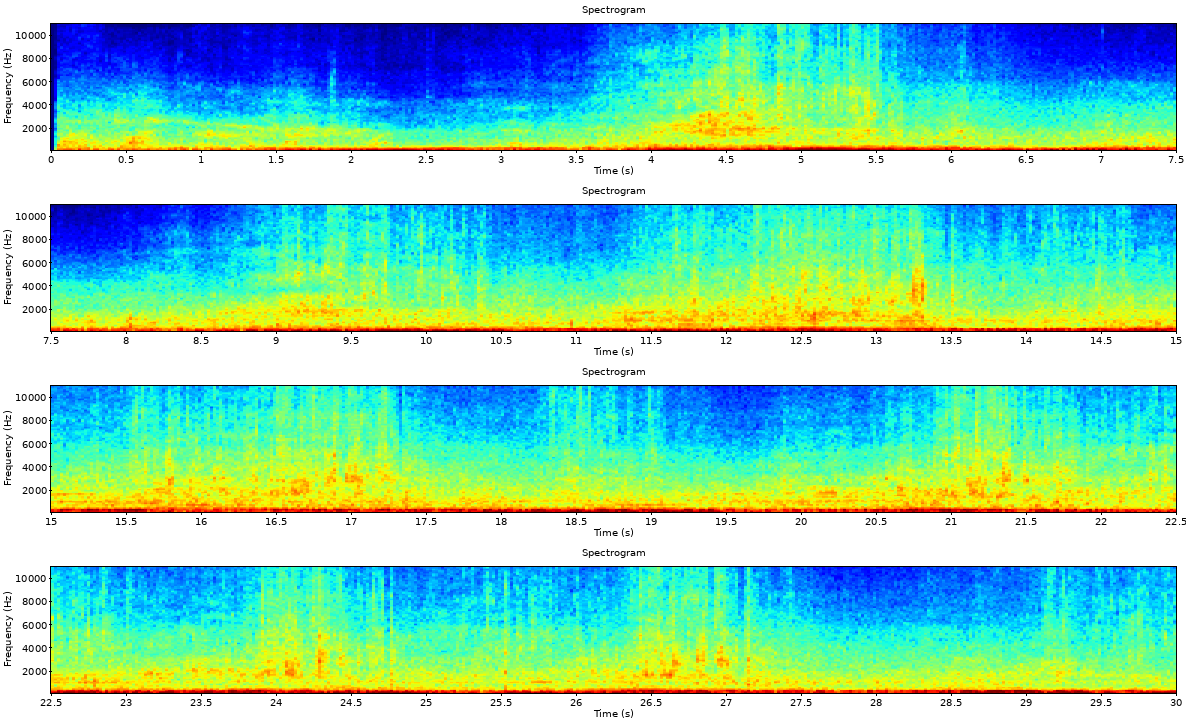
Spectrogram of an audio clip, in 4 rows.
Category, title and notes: Soundscapes > Urban
2024 GT3/4 races at brands hatch. Loud supercars constantly passing by. Commentators faintly heard.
